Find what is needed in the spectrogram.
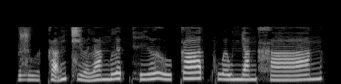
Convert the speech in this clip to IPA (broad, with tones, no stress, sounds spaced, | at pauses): z ṳ˨˩ ə̯ k a̰˧˥ ŋ t͡ɕ ɨ˧˩ ə̯ l a˧ ŋ l ə˦˥ t̚ h i˨˦ ə̯ ɣ u˨˦ k aː˦˥ t̚ k w ə˧ w ɲ a˧ ŋ x aː˨˦ ŋ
